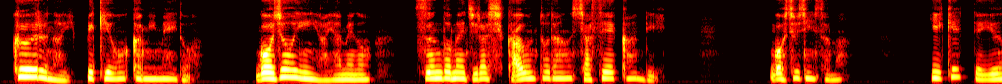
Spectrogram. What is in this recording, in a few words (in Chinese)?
标题 朗读; 冷酷孤狼女仆五条院绫芽的寸止焦躁射精管理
